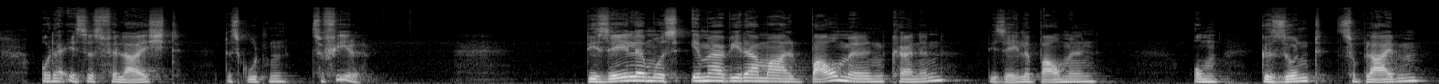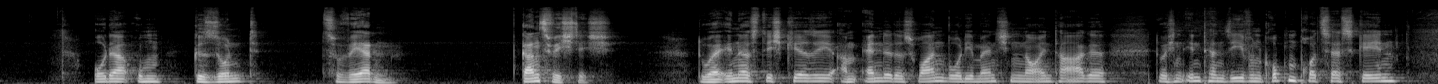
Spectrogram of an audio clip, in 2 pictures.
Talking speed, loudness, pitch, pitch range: 100 wpm, -19 LUFS, 135 Hz, 125-150 Hz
